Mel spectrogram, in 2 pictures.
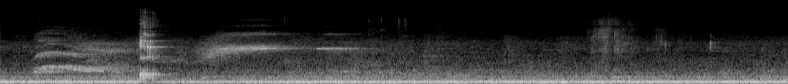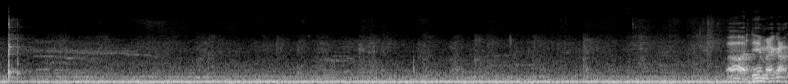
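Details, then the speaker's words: Deliberate, sustained, low guttural belch rumbling through most of the clip, with brief clicks and a short voice sound, made in a solo burping contest involving soda; prolonged burping. "that was my first burp second I gotta give my stomach a little sec to I don't know just digest I guess"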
